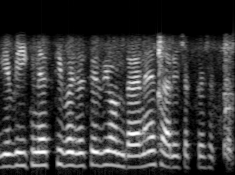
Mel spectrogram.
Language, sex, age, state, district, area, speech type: Dogri, female, 18-30, Jammu and Kashmir, Samba, urban, conversation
